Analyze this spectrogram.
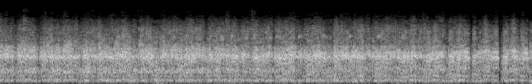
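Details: Dense chorus of a duck flock of thousands, many quacks overlapping into a constant noisy chatter, with a brief dip in loudness near the end.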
